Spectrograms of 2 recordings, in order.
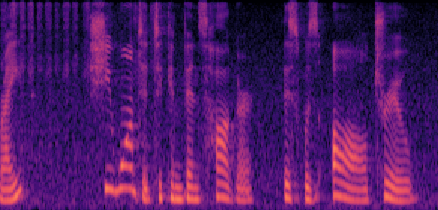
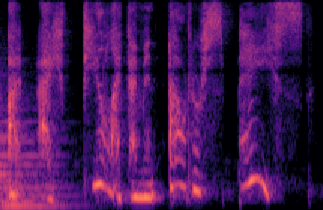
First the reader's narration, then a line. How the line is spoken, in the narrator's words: Gossipina gasped to herself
